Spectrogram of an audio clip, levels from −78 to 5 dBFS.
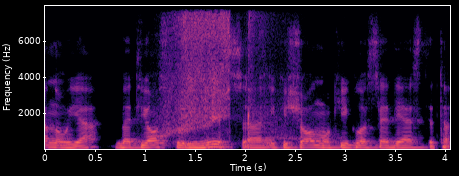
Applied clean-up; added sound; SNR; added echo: none; Whoosh, swoosh, swish; 10 dB; none.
